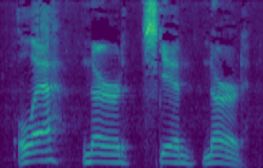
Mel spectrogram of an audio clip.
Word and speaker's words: Lynyrd Skynyrd: Pronounced Lynyrd Skynyrd. L-E-H hyphen N-E-R-D, S-K-I-N hyphen N-E-R-D.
